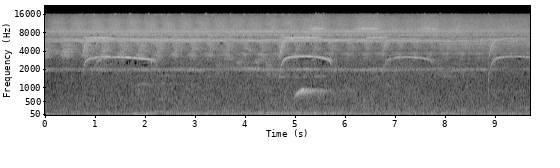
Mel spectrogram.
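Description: A tiny male cricket, about a centimetre and a half long and coloured like dead leaves, stridulates by rapidly opening and closing its raised first pair of wings, making a continuous high, shrill trill with repeated brighter chirps over a steady hiss.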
